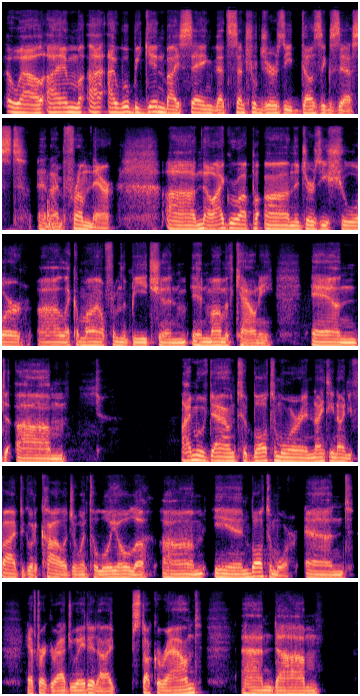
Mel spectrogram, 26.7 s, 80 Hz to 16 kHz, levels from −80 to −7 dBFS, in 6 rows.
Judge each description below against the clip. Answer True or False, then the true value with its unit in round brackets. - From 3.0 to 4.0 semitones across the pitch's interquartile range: True (3.4 semitones)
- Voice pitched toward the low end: True (115 Hz)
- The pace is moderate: True (150 wpm)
